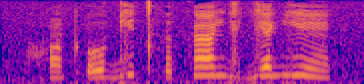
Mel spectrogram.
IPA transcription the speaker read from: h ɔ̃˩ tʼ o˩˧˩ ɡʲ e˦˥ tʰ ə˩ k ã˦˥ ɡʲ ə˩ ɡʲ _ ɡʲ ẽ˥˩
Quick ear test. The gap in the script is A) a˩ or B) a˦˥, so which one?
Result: B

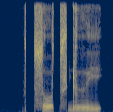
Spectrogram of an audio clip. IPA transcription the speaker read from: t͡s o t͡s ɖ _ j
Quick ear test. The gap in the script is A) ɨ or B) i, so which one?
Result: A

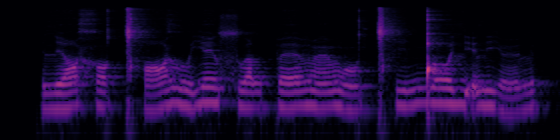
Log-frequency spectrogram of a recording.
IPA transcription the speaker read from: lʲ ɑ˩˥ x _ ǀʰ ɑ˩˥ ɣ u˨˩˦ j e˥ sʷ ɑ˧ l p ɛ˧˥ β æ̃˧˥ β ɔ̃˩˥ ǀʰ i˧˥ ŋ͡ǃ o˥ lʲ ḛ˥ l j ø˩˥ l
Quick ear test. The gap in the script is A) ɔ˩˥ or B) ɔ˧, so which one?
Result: A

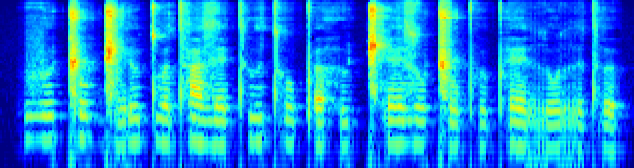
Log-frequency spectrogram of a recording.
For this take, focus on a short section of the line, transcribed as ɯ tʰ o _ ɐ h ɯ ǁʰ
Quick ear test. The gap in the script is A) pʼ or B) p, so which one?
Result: A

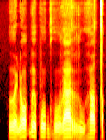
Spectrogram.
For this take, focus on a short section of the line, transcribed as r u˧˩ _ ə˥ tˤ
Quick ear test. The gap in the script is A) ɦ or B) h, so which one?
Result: A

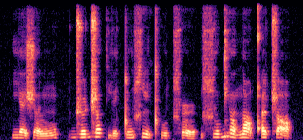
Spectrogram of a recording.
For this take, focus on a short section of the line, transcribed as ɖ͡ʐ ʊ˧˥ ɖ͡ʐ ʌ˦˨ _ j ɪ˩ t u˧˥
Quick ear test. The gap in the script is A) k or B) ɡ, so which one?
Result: A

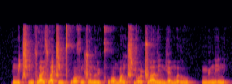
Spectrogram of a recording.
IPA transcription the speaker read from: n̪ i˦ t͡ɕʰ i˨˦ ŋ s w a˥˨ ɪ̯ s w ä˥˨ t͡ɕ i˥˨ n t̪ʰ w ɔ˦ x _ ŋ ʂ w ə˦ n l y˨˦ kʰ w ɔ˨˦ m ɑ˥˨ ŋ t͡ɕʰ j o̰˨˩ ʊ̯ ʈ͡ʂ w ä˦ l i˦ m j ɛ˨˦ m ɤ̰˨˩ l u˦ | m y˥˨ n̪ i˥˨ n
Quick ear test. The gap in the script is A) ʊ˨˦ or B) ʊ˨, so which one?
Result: B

